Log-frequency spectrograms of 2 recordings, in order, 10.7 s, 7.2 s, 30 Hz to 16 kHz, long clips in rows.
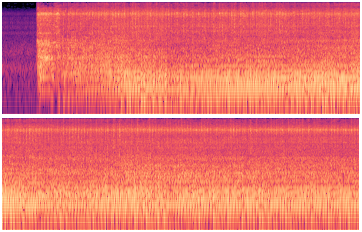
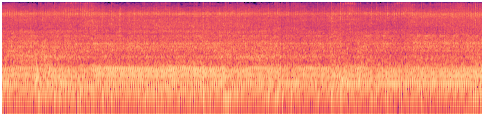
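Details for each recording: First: Craftsman 522 snowblower with Tecumseh engine, after tightening the slack auger drive belt with extra turns on the nut: engine settles into a steady, even roar under load, no slipping squeal. Immediate auger engagement, the sound wanted. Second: Craftsman 522 snowblower with Tecumseh engine, sat for years: single-cylinder engine runs steadily, slightly uneven, on heavy choke. It stalls with choke at middle, runs best at 3/4, idles on full run but falters on throttle-up; likely dirty carburetor.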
